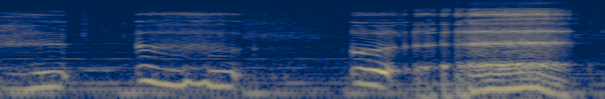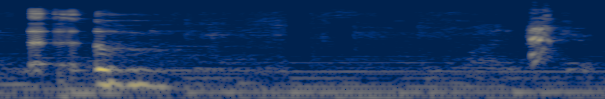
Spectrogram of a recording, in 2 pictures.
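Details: Hiccup burps: several loud, drawn-out voiced burps, one broken into short pulses, with music and talk behind; burping.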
